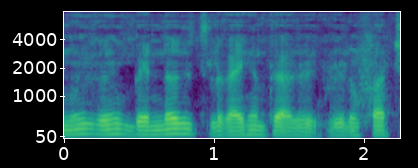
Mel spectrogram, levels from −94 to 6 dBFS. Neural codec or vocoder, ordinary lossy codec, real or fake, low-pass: codec, 16 kHz, 4.8 kbps, FACodec; none; fake; none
